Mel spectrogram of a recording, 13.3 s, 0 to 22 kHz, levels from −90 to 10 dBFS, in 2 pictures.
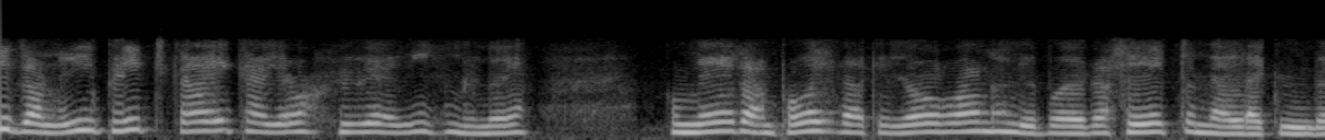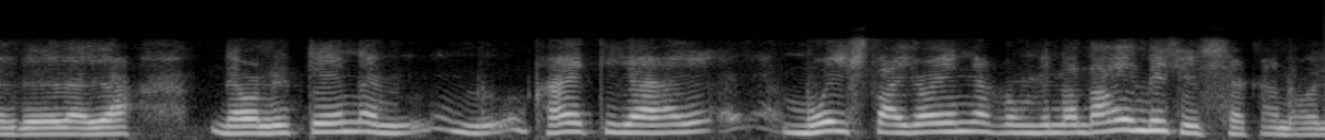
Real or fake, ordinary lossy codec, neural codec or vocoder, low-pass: fake; Opus, 16 kbps; codec, 16 kHz, 0.8 kbps, ZipCodec; 7.2 kHz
